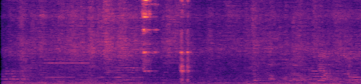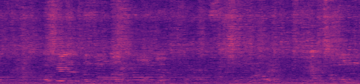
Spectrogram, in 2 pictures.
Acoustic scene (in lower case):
restaurant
